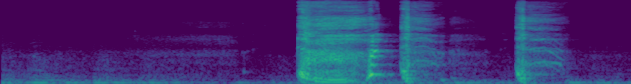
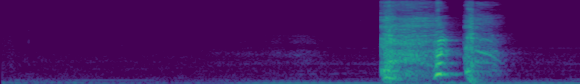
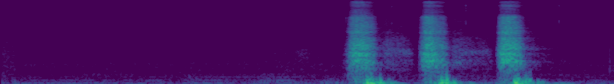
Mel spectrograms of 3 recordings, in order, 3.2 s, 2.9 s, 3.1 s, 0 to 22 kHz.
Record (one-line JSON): {"three_cough_length": "3.2 s", "three_cough_amplitude": 8123, "three_cough_signal_mean_std_ratio": 0.41, "cough_length": "2.9 s", "cough_amplitude": 10105, "cough_signal_mean_std_ratio": 0.31, "exhalation_length": "3.1 s", "exhalation_amplitude": 4379, "exhalation_signal_mean_std_ratio": 0.34, "survey_phase": "beta (2021-08-13 to 2022-03-07)", "age": "18-44", "gender": "Female", "wearing_mask": "No", "symptom_none": true, "smoker_status": "Ex-smoker", "respiratory_condition_asthma": true, "respiratory_condition_other": false, "recruitment_source": "REACT", "submission_delay": "2 days", "covid_test_result": "Negative", "covid_test_method": "RT-qPCR"}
